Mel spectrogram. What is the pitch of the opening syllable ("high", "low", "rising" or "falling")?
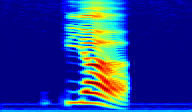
falling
